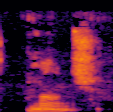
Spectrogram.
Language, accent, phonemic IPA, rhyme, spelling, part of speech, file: English, Southern England, /mɑːnt͡ʃ/, -ɑːntʃ, manche, noun, LL-Q1860 (eng)-manche.wav
- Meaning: 1. The neck of a violin 2. Obsolete form of maunch (“a sleeve”)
